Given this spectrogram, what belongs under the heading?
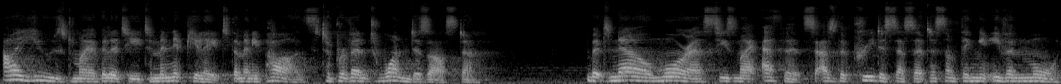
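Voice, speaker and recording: Slow, low godlike woman, echoing. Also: darkish tone, slight background noise. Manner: measured, formal, condescending to mortals. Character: ancient aloof female godlike being, cryptic and haughty. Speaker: video game character. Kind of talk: scripted fantasy game dialogue. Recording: echoey, long reverb.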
